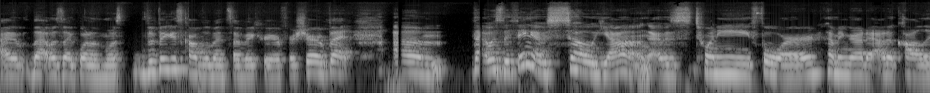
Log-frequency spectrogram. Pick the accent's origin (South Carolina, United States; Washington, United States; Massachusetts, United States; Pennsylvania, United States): Washington, United States; I am American, first of all, from the United States of America. I grew up in Washington State, which is like the northwest corner of the country.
